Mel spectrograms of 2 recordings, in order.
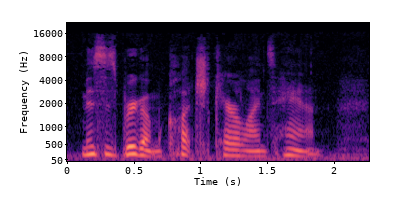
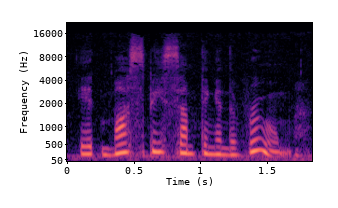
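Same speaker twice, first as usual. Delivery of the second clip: plain reading voice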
